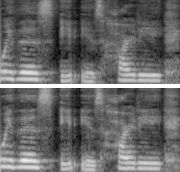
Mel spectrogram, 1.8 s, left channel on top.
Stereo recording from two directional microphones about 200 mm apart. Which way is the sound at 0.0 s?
35° right (ahead or behind).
